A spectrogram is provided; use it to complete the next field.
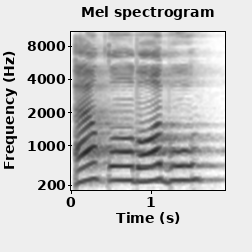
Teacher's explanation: Cara bacanya memantul dengan pantulan yang kecil. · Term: qalqalah sughra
